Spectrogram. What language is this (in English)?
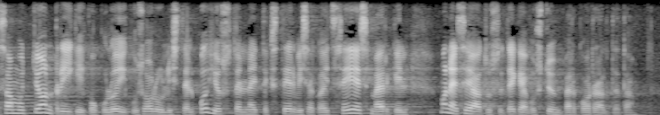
Estonian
